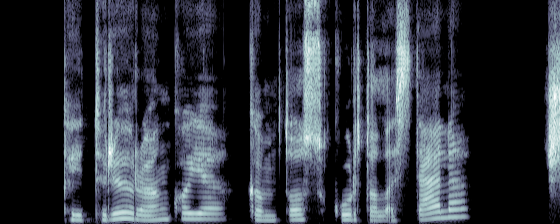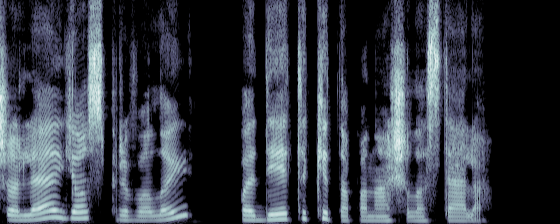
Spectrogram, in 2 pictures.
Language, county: Lithuanian, Kaunas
